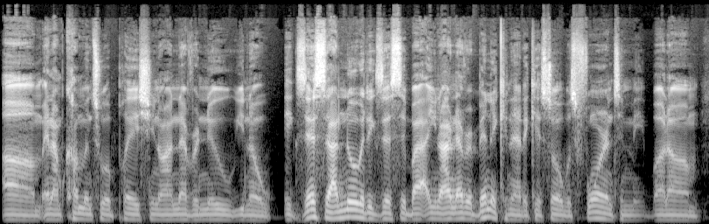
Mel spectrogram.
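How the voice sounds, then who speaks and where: A man's voice: low voice, fast, a bit bright. An American man from Philadelphia talking casually and reflectively as a guest in a studio interview. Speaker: guest, former college athlete and mentor. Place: podcast studio.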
